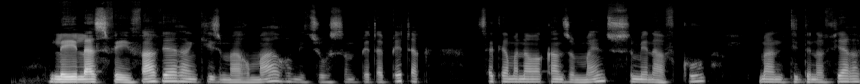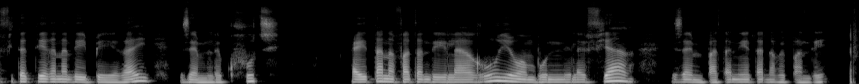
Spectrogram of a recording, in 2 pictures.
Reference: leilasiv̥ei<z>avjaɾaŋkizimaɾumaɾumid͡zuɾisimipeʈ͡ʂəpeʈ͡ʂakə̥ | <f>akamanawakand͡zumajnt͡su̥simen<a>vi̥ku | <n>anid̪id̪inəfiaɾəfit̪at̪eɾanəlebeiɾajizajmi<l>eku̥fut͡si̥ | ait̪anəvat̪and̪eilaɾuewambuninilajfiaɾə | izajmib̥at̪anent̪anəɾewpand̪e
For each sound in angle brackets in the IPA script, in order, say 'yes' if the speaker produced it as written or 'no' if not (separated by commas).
no, no, yes, no, yes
